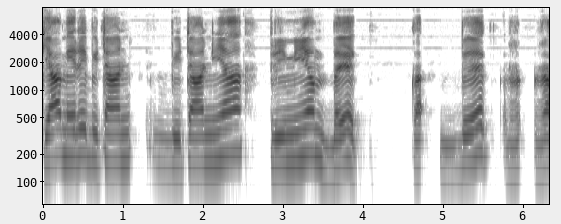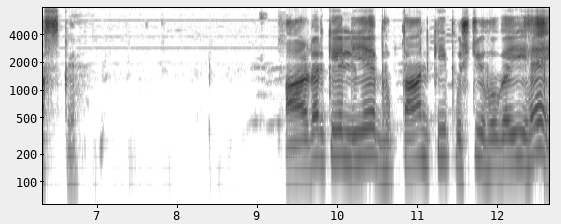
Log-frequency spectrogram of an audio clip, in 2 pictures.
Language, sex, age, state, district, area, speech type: Hindi, male, 60+, Uttar Pradesh, Jaunpur, urban, read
